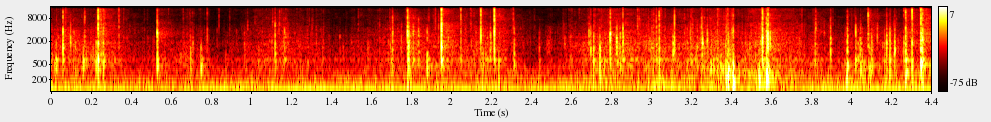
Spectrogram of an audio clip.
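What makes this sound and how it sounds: A small printed foil-lined plastic snack bag, apparently sealed and holding contents, is held in one hand near the microphone and crinkled and squeezed by the fingers. It gives irregular bursts of sharp, bright crackling and crinkling over a quiet, steady low hum, with no ringing after each crinkle.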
